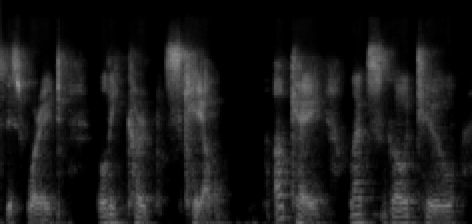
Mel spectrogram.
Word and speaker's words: Likert: out that there is only one way to pronounce this word licker scale okay let's go to the next uh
